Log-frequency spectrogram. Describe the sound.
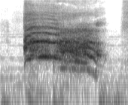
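One loud, piercing, blood-curdling scream of terror from a man rings out, held for over a second with a harsh, strained edge before breaking off abruptly, with no talking around it.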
